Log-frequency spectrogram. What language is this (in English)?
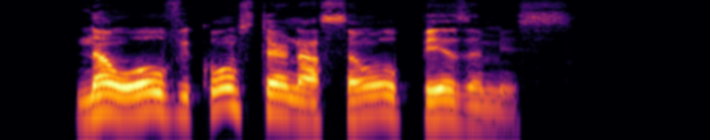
Portuguese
